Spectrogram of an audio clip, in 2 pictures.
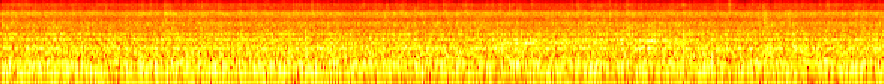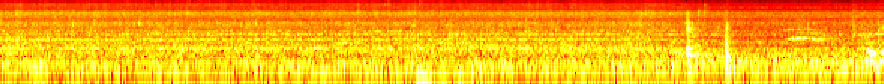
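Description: Tomatoes tossed into a frying pan of cooking flat beans and vegetables, giving a steady, fairly loud sizzle and hiss throughout with a few clinks of a utensil near the end.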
